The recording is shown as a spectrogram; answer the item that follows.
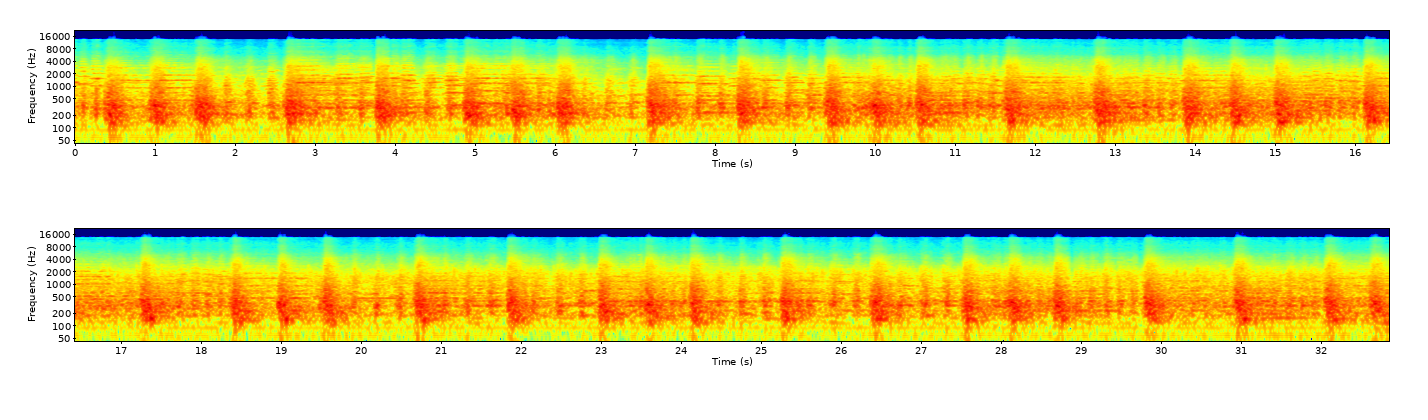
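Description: Military marching band playing a march: brass and woodwind carrying the tune over a steady drum beat at marching pace.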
